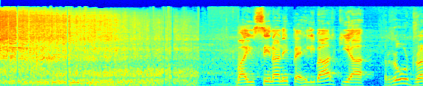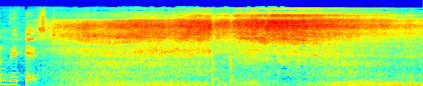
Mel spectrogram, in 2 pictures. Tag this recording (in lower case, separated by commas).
fixed-wing aircraft, vehicle, speech, music, outside, rural or natural, aircraft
